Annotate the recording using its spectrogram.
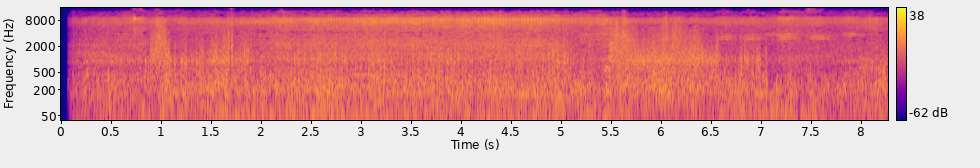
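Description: Loud, steady rumbling rush of wind buffeting the phone's microphone outdoors, with vehicle noise in it.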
